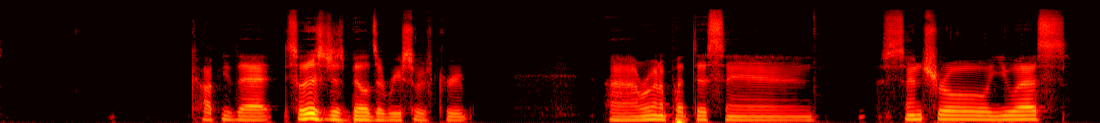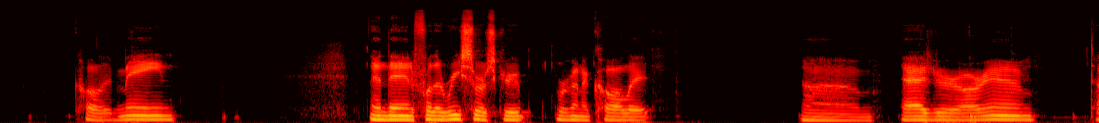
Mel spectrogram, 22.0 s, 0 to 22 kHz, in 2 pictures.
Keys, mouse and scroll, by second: 0.1 ctrl+a.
